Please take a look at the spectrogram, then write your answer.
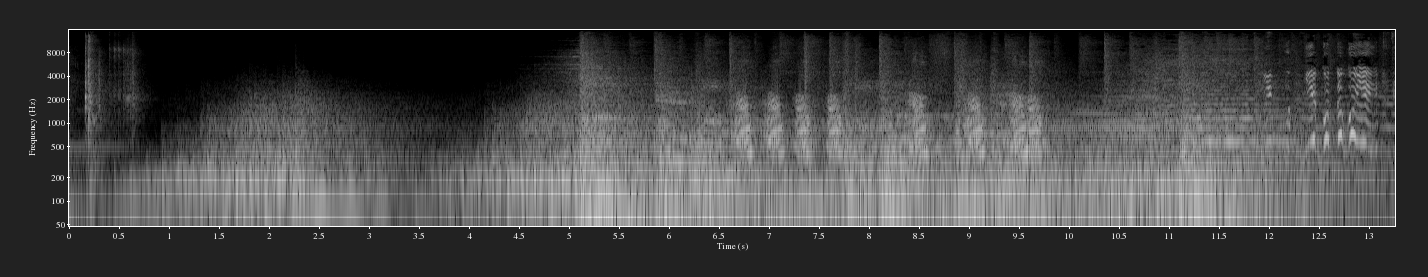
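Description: Several dogs barking and yipping indoors, loud and repeated in rhythmic bursts, with some whimpering, up close.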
